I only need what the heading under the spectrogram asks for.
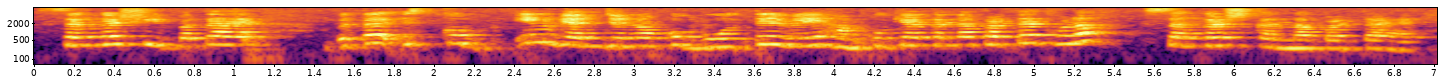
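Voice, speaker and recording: A woman's voice: high voice, moderate pace, recorded from a distance, slight background noise. A woman teacher giving a grammar lesson, explaining step by step and answering her own questions. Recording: echoey room, voice off-mic.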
